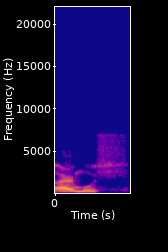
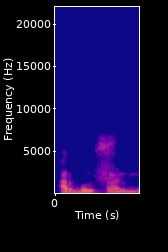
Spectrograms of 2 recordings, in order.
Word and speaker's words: Harmuch: Fernando Armuch, meu nome. Armuch.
